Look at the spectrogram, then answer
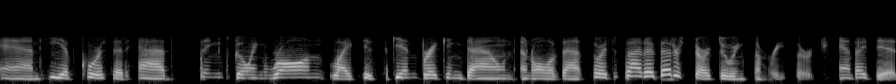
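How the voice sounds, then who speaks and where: Delivered fairly slowly, the voice rises and falls with ordinary pitch variation. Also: woman, very deep, low pitch for a woman. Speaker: author and patient advocate. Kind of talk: radio interview.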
